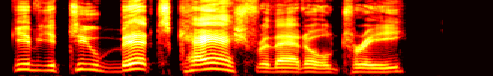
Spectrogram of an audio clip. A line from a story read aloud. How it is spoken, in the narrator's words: the rich mill owner's lazy wife leans out and whines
